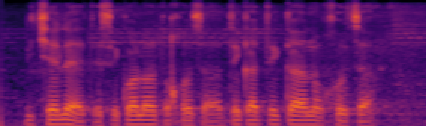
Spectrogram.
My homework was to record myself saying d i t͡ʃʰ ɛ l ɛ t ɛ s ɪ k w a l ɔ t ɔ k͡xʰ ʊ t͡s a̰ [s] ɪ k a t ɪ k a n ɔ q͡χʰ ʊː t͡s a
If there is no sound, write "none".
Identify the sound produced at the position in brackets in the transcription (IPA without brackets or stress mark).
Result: t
